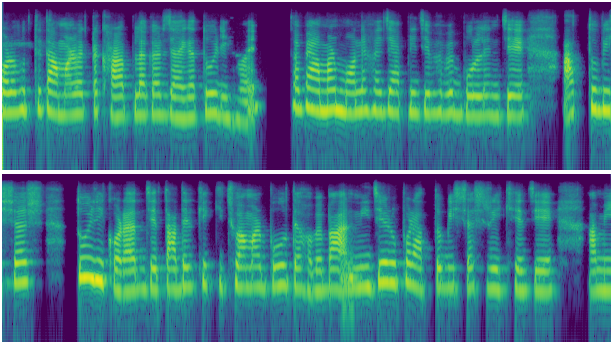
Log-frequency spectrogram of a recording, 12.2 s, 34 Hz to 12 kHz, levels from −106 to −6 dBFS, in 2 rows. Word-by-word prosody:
পরবর্তীতে 270 +1 +1
আমারও 235 +1 +1
একটা 250 +1 -4
খারাপ 225 0 +2
লাগার 235 0 -1
জায়গা 215 0 0
তৈরি 245 -3 0
হয়। 190 +10 -3 0.4
তবে 290 +1 +2
আমার 275 +1 +5
মনে 255 +2 +1
হয় 265 -1 -2
যে - - +2
আপনি 255 0 -4
যেভাবে 250 0 -2
বললেন 230 0 -1
যে 230 0 +1 0.6
আত্মবিশ্বাস 275 -1 +1 0.5
তৈরি 315 -3 +9
করার। 205 0 +3
যে 220 - +2
তাদেরকে 235 +3 -1
কিছু 250 +1 -10
আমার 235 +1 -1
বলতে 250 0 -1
হবে 205 +1 -4
বা 220 - +6 0.2
নিজের 235 +4 +2
উপর 270 0 -1
আত্মবিশ্বাস 225 +1 -6
রেখে 220 +1 -4
যে 205 0 -1 0.5
আমি 205 +1 -2
235 Hz, 165 wpm, -23 LUFS, 225-265 Hz, 0.6 s, তৈরি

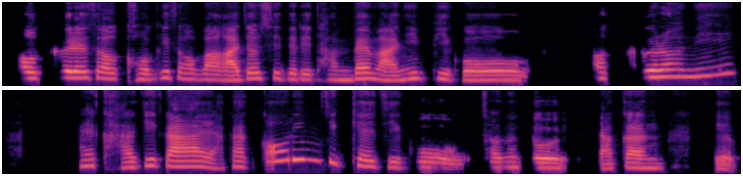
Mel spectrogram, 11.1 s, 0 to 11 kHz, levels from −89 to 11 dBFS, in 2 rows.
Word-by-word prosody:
어 210 -1 +3 0.2
그래서 220 -3 +5
거기서 185 +2 -5
막 170 -2 0
아저씨들이 185 +1 +1
담배 160 +4 0
많이 175 +3 0
피고 155 -5 0 0.4
어 210 - -2 0.3
그러니 260 +8 +2 0.6
아이 215 +1 -4
가기가 195 +2 +3
약간 170 +4 -4
꺼림직해지고 205 - -1
저는 180 0 -6
또 160 -1 +4 0.3
약간 155 +2 0 0.4
이렇게 - - -5
185 Hz, 240 characters per minute, -23 LUFS, 160-220 Hz, 0.6 s, 그래서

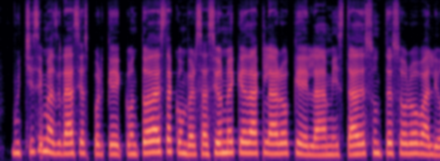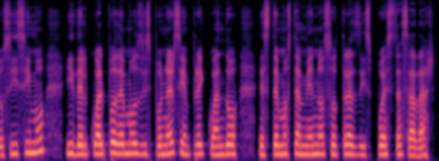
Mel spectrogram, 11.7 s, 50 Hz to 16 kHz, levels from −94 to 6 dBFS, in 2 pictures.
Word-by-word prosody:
Muchísimas 250 +1 -1
gracias, 230 +1 +1
porque 215 -1 -2
con 215 -1 -4
toda 245 +4 +6
esta 265 +1 +2
conversación, 225 -1 +1
me 245 0 +3
queda 235 -2 +4
claro 230 -1 +1
que 225 -4 0
la 195 -1 0
amistad 205 +1 0
es 225 +1 -3
un 240 -1 0
tesoro 230 0 0
valiosísimo 220 +6 -1 0.3
y, 225 0 -1
del 205 -1 +2
cual, 215 0 +3
podemos 225 -1 +2
disponer, 210 +1 -2
siempre 215 -4 -2
y - - -5
cuando 205 +1 -1 0.3
estemos 205 +1 -1
también 205 -2 0
nosotras 210 -1 -1
dispuestas 200 +1 -4
a 185 0 +1
dar. 180 +2 -2
215 Hz, 160 wpm, -20 LUFS, 205-230 Hz, 0.3 s, toda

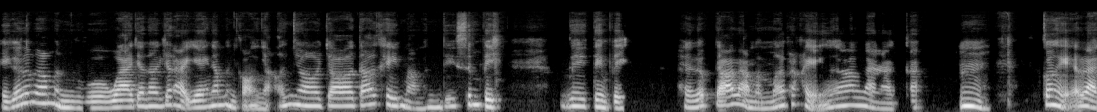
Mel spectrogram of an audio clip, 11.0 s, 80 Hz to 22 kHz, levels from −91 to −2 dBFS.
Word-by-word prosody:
Thì 190 - -2
cái 245 - +2
lúc 335 - -1
đó 320 -1 +2
mình 190 -4 0
vừa 185 +1 -1
qua 210 +2 +4
cho 235 - +1
nên 235 0 0
cái 270 0 -2
thời 245 -5 +1
gian 205 +2 +2
đó 255 - +2
mình 260 -5 0
còn 85 -1 -2
nhởn 255 - -4
nhơ, 245 -4 +2
cho 240 0 +3
tới 275 +3 0
khi 265 -4 0
mà 235 -8 -2
mình 200 0 -1
đi 230 +2 -4
xin 280 +2 0
việc, 215 -4 +3 0.6
đi 235 0 -1
tìm 210 -2 +2
việc 180 -1 0 0.6
thì 200 - -2
lúc 210 - 0
đó 265 - +5
là 295 -7 +1
mình 175 -2 -5
mới 230 +7 0
phát 295 -1 -9
hiện 210 - -1 0.2
á 260 +1 -1
là 205 -5 -2 0.3
cái 195 0 -6 0.4
ừm, 235 -4 +6 0.6
có 280 - +2
nghĩa 235 -6 +2
là 235 -5 +5
235 Hz, 235 wpm, -20 LUFS, 200-260 Hz, 0.6 s, ừm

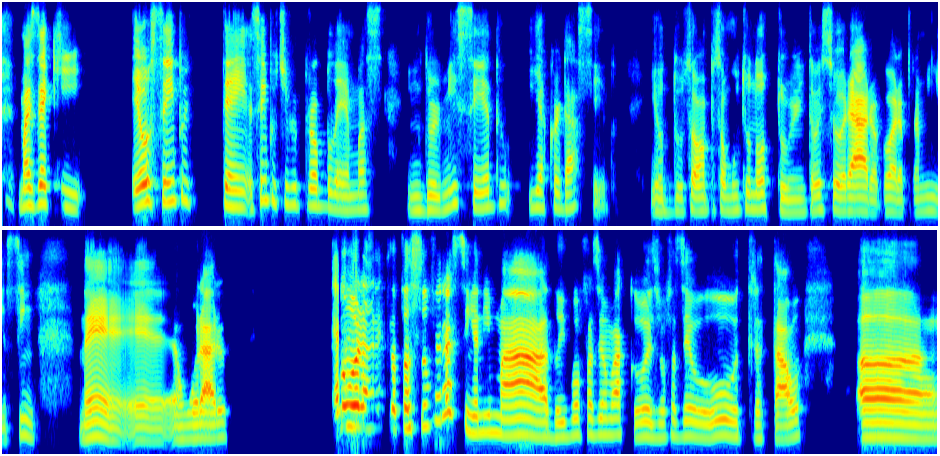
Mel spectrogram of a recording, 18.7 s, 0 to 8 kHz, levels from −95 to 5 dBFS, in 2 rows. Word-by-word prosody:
mas 185 +2 0
é 210 - +6
que 180 -7 -10 0.5
eu 205 +6 +3
sempre 230 +1 -2 0.3
tenho 175 -3 -1
sempre 240 -1 -8
tive 200 -2 -11
problemas 155 -6 -10 0.3
em 140 +1 -17
dormir 145 +6 -11
cedo 170 +3 -11 0.2
e 170 - -10
acordar 160 -1 -10
cedo. - - -21 0.4
Eu 135 -2 -12
do 130 +1 -18
sou 135 - -4
uma 140 +1 -8
pessoa 140 0 -12
muito 145 +3 -14
noturna, 145 -5 -10
então 125 +3 -12
esse 145 -1 -11
horário 135 -2 +3
agora 130 +2 -7
pra 125 - -14
mim, 135 0 -19
assim, 170 +5 -13 0.5
né, 145 - +1 0.7
eh, - - -13
é - - -7
um 130 +1 -12
horário 150 +1 +1 1.0
é - - +4
um - - +5
horário 245 -2 +7
que 230 - -7
eu - - +3
estou 235 +1 +1
super, 260 +6 -6
assim, 220 - -1
animado 170 -5 +6
e 150 - -8
vou 170 +2 -9
fazer 175 0 -8
um 175 - -11 0.2
coisa, 150 0 -7
vou 145 - -13
fazer 160 +1 -8
outra 150 -1 -8
tal. 135 +4 0 0.6
Ah, 150 -2 +5
155 Hz, 170 wpm, -22 LUFS, 140-185 Hz, 1.0 s, horário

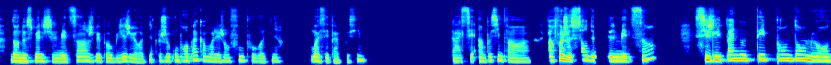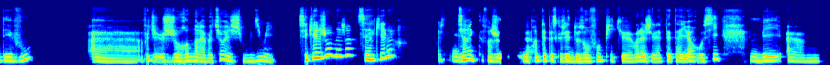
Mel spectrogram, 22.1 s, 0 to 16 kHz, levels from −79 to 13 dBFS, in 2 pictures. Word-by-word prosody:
dans 160 - +1
2 150 - 0
semaines 155 +2 -2
chez 150 0 -2
le 145 - -5
médecin, 180 +6 -3
je 165 -2 -5
vais 155 - -2
pas 150 - -8
oublier, 150 +3 -3
je 165 - +1
vais 150 - -5
retenir». 135 0 -11
Je 170 -1 -2
comprends 175 0 -4
pas 210 +1 -2
comment 180 -4 -6
les 155 -1 -5
gens 155 0 -6
font 185 +5 -6
pour 160 -4 -11
retenir. 155 +4 -11 0.4
Moi, 170 - 0
c'est 150 -1 -7
pas 130 -3 -9
possible. 145 +10 -7 1.1
Ah 145 -1 -6
c'est 150 +3 -4
impossible 170 +4 -1
enfin. 145 -3 -5 0.2
Parfois, 190 +5 +4
je 200 - +7
sors 215 +4 +1
de 190 - +1 0.2
chez 180 - +4
le 170 - +2
médecin. 210 - -1 0.5
Si 210 - +6
je 195 - +7
l'ai 200 - +5
pas 230 +3 +1
noté 230 +1 +2
pendant 235 0 +2
le 195 -4 +5
rendez-vous, 175 - -1 0.8
heu, - - +2
en 145 -3 -3
fait, 205 - 0
je 170 - -2
je 160 0 +3
rentre 170 +3 +1
dans 170 - +1
la 155 - 0
voiture 150 +11 -2
et 200 - +2
je 160 - 0
me 150 0 -6
dis: 180 +5 -3
«Mais 165 -5 -3 0.3
c'est 210 - +4
quel 300 +4 +7
jour 425 +8 +6
déjà? 405 +1 +1
C'est 240 - +4
à 225 - +6
quelle 285 +9 +2
heure?». 405 +2 -6 0.4
Ah - - -8
j 210 - -12 0.2
direct, 215 +4 +3
enfin, 175 - -2
je 160 -1 +3 0.4
après 175 +3 0
peut-être 185 0 +4
parce 175 -1 +3
que - - -1
j'ai 165 - +5
2 155 -1 +1
enfants, 155 +4 0
puis 175 -3 -4
que 150 -2 -1
voilà, 170 +4 +2
j'ai 165 -2 +1
la 150 - -3
tête 165 +2 -2
ailleurs 165 +1 +3
aussi. 160 +12 -1 0.4
Mais, 175 +2 +2
hem, 150 -3 -6
170 Hz, 240 wpm, -23 LUFS, 155-205 Hz, 1.1 s, je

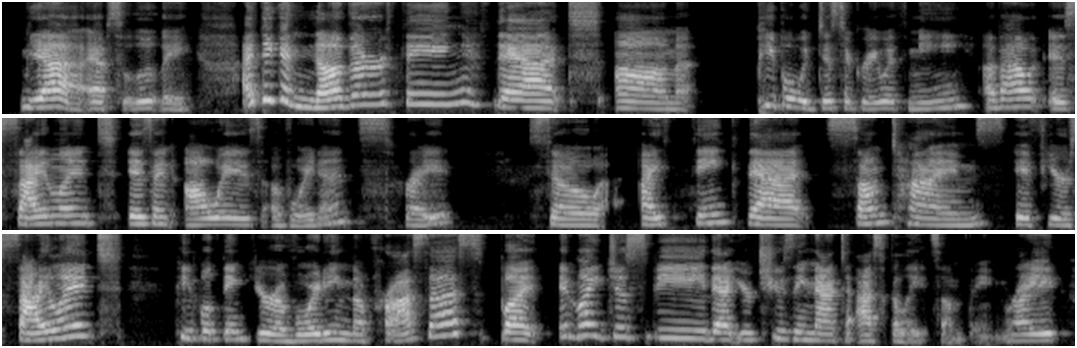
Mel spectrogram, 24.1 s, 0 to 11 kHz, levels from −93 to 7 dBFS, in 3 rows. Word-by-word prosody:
Yeah, 235 - +6
absolutely. 385 +2 -3 0.4
I - - +5
think 435 -1 +5
another 250 - +5
thing 315 0 -3
that, 210 -4 +5 0.4
um, 185 -3 +1 0.6
people 265 -4 -4
would 195 -4 -2
disagree 190 -3 -6
with 195 0 -7
me 205 +9 -13
about 235 +2 -1
is, 180 -1 -4
silent 220 +3 0
isn't 205 -1 0
always 180 +1 0
avoidance, 170 - -11
right? 405 +2 -6 0.5
So, 170 -3 -4 0.3
I 375 +1 -1 0.2
think 240 +3 -6
that 180 -4 +2
sometimes 200 -4 -4
if 190 0 -4
you're 175 -2 -5
silent, 260 - +4 0.4
people 240 -5 -6
think 225 0 -5
you're 200 -2 +2
avoiding 190 +4 -1
the 180 -1 -5
process, 340 - 0
but, 210 -3 +4
it 305 +1 -4
might 320 -3 +1
just 290 0 -6
be 250 -3 -2
that 215 -2 +4
you're 205 0 -7
choosing 220 -1 -7
not 190 -1 +2
to - - -8
escalate 175 0 -5
something, - - -16
right? 375 +2 -1
220 Hz, 115 wpm, -23 LUFS, 190-275 Hz, 0.6 s, Yeah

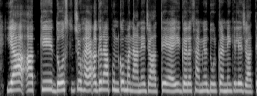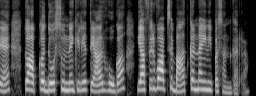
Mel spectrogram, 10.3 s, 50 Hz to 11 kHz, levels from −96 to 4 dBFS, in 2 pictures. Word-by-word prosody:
या 260 +1 +6
आपके 270 +1 +2
दोस्त 250 +2 +1
जो 280 +4 -3
है 255 -2 +2
अगर 255 +2 +1
आप 270 0 +1
उनको 275 +1 -2
मनाने 235 -2 -2
जाते 225 +1 -3
हैं, 225 -1 +1
ये 240 - -2
ग़लतफ़हमियाँ 235 0 -3
दूर 235 0 -6
करने 230 0 -3
के 245 - -7
लिए 245 0 -1
जाते 210 +1 -4
हैं, 230 +3 0 0.3
तो 285 - +3
आपका 270 +1 +4
दोस्त 255 +1 0
सुनने 260 -2 0
के 265 +2 -6
लिए 270 +2 -3
तैयार 230 -1 0
होगा? 245 +5 -1 0.3
या 270 0 +6
फिर 305 +3 -4
वो 325 - +3
आपसे 315 +2 +4
बात 240 +1 -4
करना 290 -2 +1
ही 285 -1 +3
नहीं 270 -1 -2
पसंद 195 -5 -8
कर - - -14
रहा? 210 - -25
250 Hz, 220 wpm, -21 LUFS, 235-270 Hz, 0.3 s, या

